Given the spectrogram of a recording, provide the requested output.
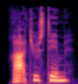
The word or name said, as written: radiostemme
